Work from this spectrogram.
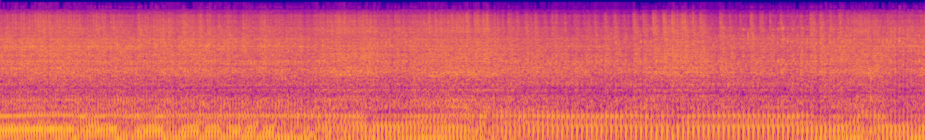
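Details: Abandoned tiller, first run on two-cycle gas while leaking fuel: rough, uneven popping that surges instead of holding steady revs. It revs only on choke, so the carburetor is clogged.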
